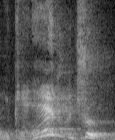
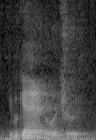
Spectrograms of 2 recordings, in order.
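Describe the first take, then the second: First: Drawn-out, emphatic film-line imitation; movie quote impression. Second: Said in the usual way. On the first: Quoting a movie about truth, slow hammed-up outburst. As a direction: act out the famous line, slow, with HANDLE swooping up. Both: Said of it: "you ever watch that movie".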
